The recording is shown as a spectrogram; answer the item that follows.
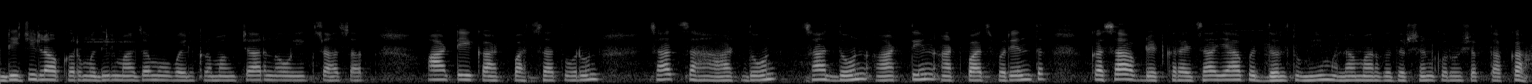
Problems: constant background noise, continuous background conversations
